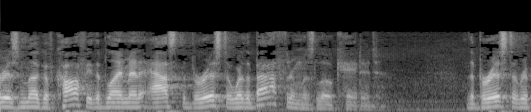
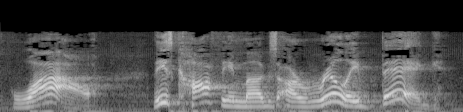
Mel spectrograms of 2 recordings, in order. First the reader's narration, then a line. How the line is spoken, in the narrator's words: he exclaimed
